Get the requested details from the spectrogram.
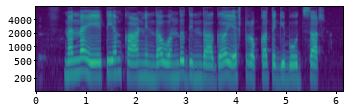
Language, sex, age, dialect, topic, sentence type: Kannada, female, 25-30, Dharwad Kannada, banking, question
